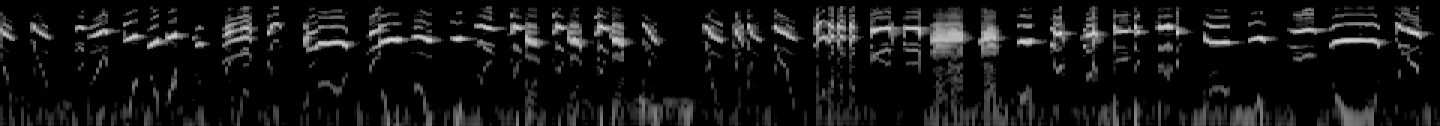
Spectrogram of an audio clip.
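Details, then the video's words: Energetic white-eye 'ngerol' song, the bird seeking an opponent: a continuous torrent of very high, quick twittering notes and squeaky slurs, with a harsher buzzy burst near the middle, almost no gaps. "Pleci gacor ngalas ngerol mencari lawan!!!"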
